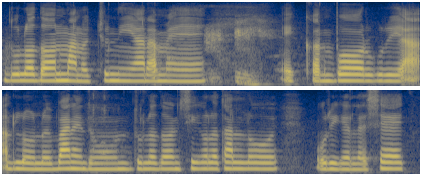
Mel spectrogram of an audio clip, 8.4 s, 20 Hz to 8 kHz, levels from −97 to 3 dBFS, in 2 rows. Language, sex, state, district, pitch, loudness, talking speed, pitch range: Chakma, female, Tripura, Unakoti, 215 Hz, -20 LUFS, 105 wpm, 210-225 Hz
